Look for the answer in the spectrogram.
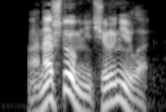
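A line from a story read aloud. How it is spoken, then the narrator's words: Grumbling. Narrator (Russian): ворчал неудачник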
